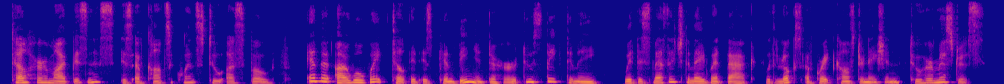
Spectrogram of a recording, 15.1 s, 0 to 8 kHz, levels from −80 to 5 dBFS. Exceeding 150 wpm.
Yes: average, 160 wpm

